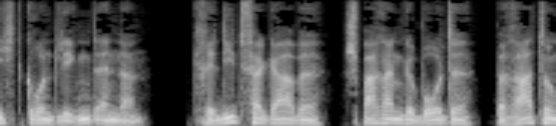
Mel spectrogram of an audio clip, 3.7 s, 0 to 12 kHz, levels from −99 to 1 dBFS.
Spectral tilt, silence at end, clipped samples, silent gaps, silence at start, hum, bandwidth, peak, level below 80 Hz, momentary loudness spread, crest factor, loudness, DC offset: -6 dB/octave; 0 s; under 0.1%; 1.02-1.23 s; 0 s; none; 12 kHz; -2 dBFS; -46 dBFS; 5 LU; 18 dB; -21 LUFS; under 0.1%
